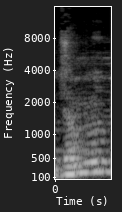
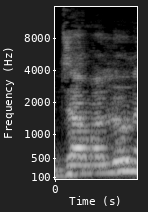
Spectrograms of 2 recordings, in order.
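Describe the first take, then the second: First: जमलुन as jam-lun; wrong vowelless m. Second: जमलुन as ja-ma-lun; correct open m. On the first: Teacher rejecting the misreading, जमलुन as jam-lun. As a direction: close the first syllable on m in जमलुन. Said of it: "जमलुन नहीं है". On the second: Teacher correcting the misreading, जमलुन as ja-ma-lun. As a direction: give m its own a, जमलुन in three syllables. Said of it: "जमलुन है". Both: Shown as a demonstration.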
